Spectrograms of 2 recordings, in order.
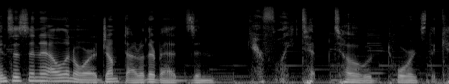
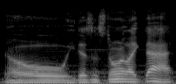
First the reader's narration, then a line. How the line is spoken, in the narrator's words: said Francis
